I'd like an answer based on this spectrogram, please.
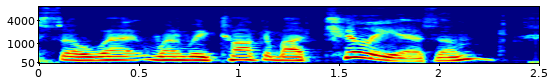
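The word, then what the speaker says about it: chiliasm: Lambda uh come up to 1000 we can pronounce that KIA so when we talk about kism c h i l i i SM kism we're talking about somebody that's Millennial and believes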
